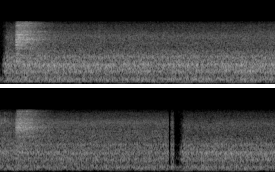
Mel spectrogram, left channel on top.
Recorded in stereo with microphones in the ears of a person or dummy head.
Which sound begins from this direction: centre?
Keys jangling, at 0.1 s.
